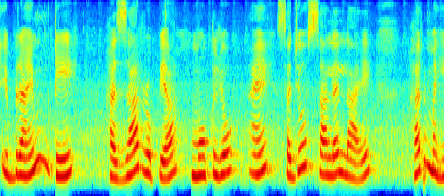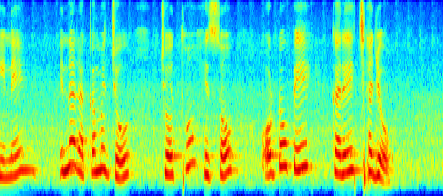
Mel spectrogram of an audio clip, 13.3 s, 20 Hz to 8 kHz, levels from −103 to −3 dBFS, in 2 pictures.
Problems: constant background noise, echo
